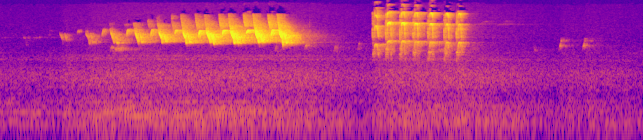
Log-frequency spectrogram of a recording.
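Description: A songbird sings a quick run of about ten slurred notes, stepping up in pitch and lasting about three seconds. About a second later comes a shorter burst of about eight rapid, buzzier notes. Both sit over a faint forest hush.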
